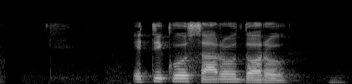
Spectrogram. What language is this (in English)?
Nepali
